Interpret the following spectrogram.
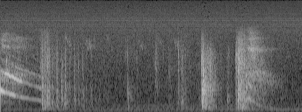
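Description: A woman's voice slides down in a drawn-out, playful tone, then stops. Scattered light knocks follow, with a sharper thunk about four seconds in, of the kind a door makes when it is pushed open or shut, and then a brief sound falling in pitch.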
